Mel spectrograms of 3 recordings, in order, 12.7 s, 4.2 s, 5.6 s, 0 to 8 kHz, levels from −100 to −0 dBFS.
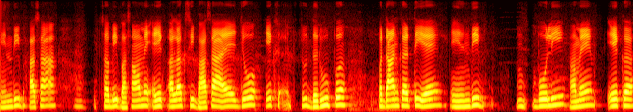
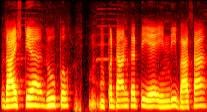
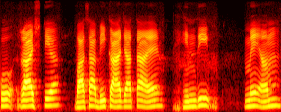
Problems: constant background noise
